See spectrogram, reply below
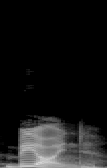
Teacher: A foot of two syllables, of which the first is unstressed and the second stressed. · Term: Iambic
